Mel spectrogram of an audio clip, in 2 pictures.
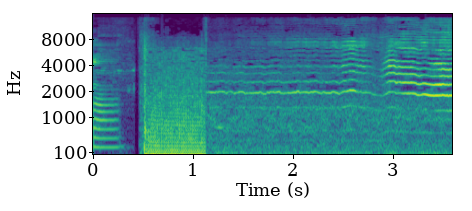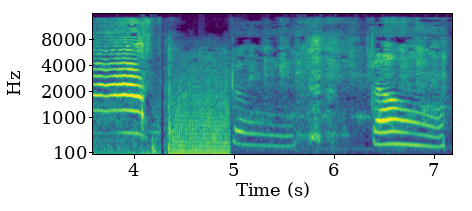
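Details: Domestic cat giving several drawn-out, wavering meows that bend up and down in pitch, with a short pair of falling cries near the end, broken up by two loud, harsh blaring bursts of added sound.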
